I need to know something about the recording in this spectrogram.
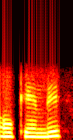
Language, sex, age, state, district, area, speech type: Telugu, female, 30-45, Andhra Pradesh, Vizianagaram, urban, conversation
